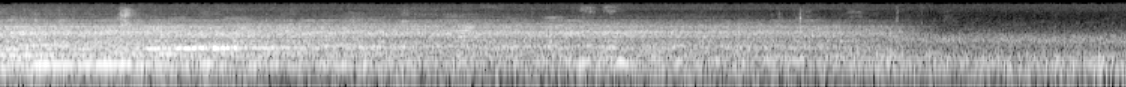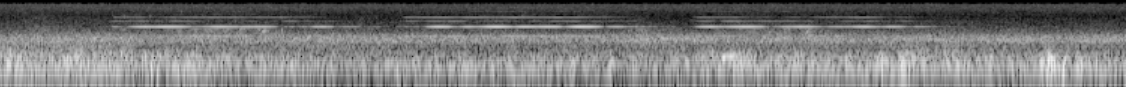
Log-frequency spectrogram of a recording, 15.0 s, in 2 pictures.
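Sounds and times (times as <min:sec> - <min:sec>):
distant train rumble: 0:00.0 - 0:06.8.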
